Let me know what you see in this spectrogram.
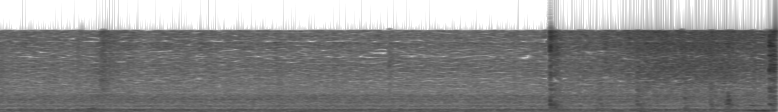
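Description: Onion-tomato masala frying in oil in a kadhai over a steady low hum. A metal spatula clinks against the pan about five and a half seconds in and again near the end.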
